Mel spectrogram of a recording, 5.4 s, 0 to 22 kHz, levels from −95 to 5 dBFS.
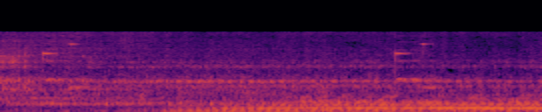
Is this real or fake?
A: fake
